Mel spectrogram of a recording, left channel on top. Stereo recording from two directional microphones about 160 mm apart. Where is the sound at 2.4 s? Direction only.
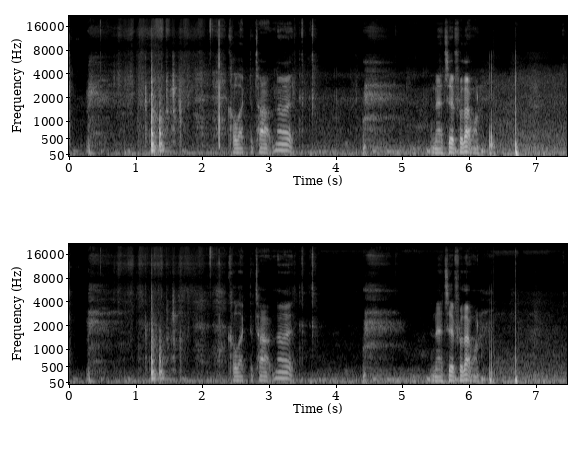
Centre (ahead or behind).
